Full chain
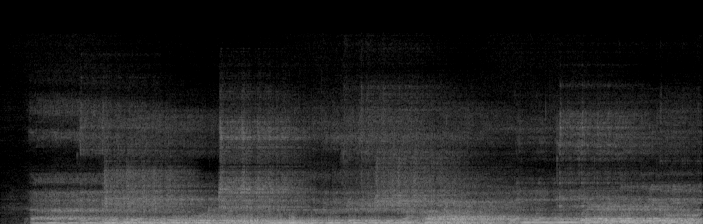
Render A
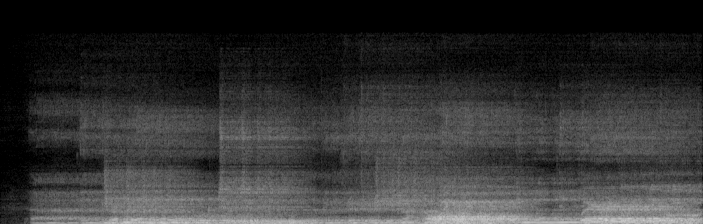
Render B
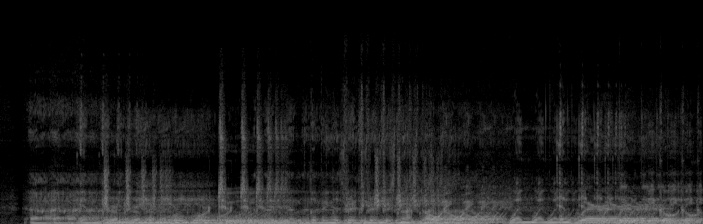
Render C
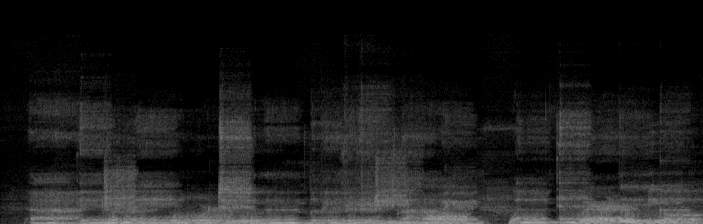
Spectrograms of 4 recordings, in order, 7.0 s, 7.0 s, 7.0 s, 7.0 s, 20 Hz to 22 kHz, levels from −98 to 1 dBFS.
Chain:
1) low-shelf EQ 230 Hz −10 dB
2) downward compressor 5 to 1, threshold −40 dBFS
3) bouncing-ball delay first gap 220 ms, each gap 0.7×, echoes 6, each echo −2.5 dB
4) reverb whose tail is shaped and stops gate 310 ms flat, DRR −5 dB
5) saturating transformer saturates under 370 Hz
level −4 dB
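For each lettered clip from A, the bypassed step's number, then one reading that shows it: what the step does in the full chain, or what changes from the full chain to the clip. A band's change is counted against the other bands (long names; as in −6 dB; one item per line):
2, average gain reduction 8.0 dB
4, change in integrated loudness −6.5 LU
3, change in integrated loudness −3.5 LU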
